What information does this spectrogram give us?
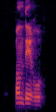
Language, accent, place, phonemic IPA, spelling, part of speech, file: French, France, Lyon, /pɑ̃.de.ʁo/, pandeiro, noun, LL-Q150 (fra)-pandeiro.wav
- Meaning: Pandeiro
